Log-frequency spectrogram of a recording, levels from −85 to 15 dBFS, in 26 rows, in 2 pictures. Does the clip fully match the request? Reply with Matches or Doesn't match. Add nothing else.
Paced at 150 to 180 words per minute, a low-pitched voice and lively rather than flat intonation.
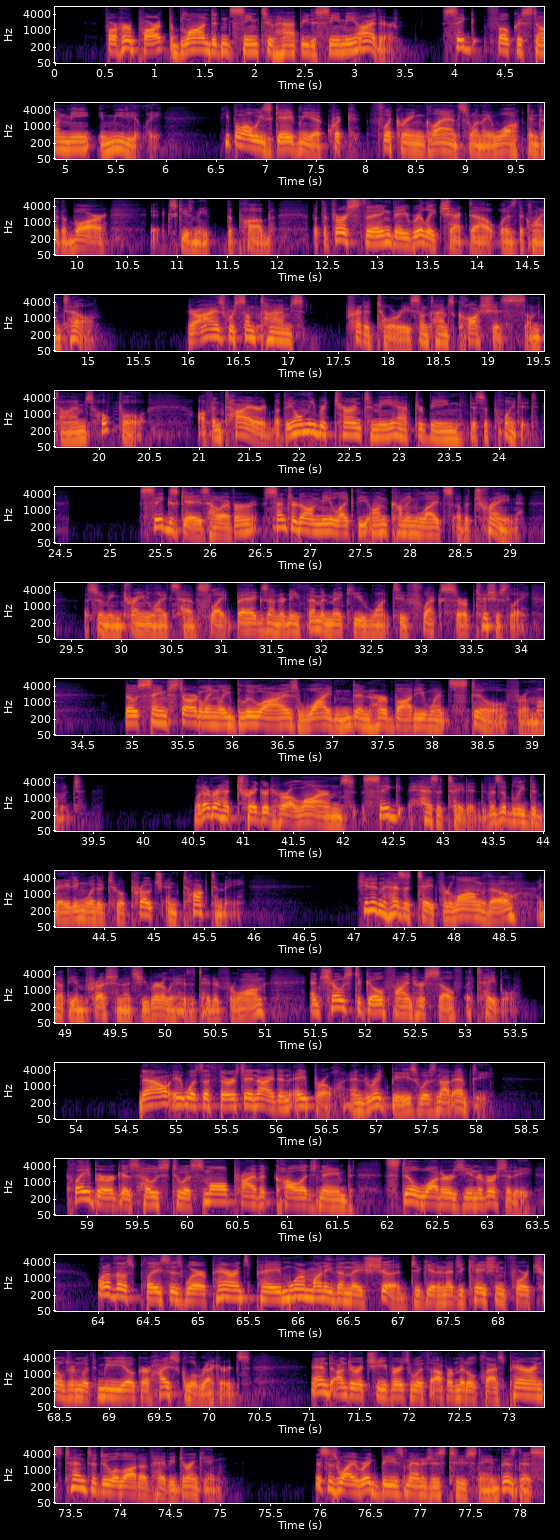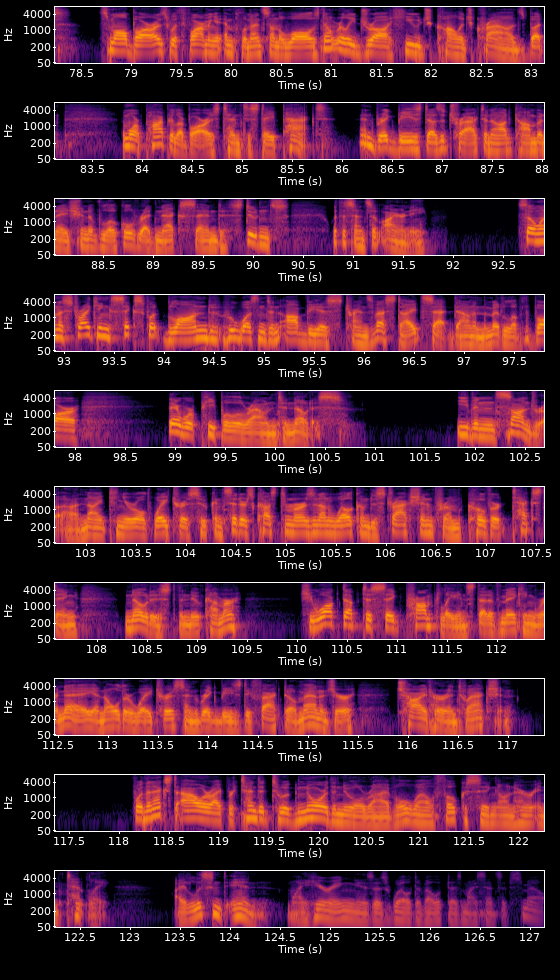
Matches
